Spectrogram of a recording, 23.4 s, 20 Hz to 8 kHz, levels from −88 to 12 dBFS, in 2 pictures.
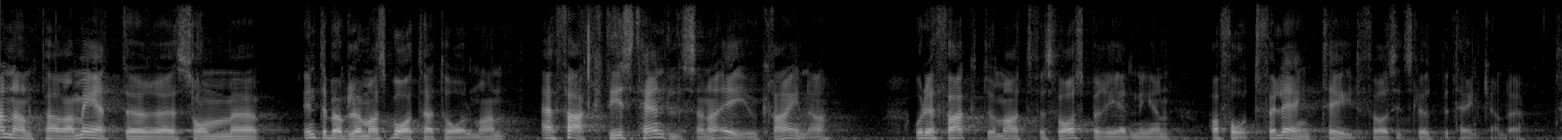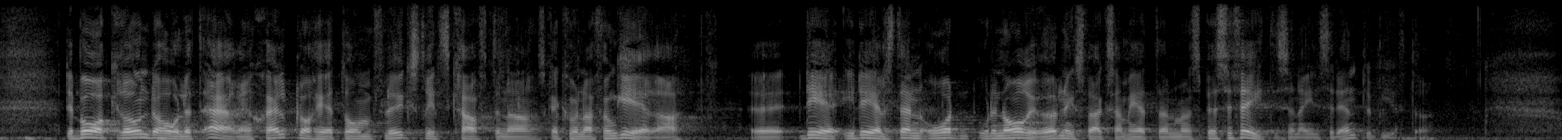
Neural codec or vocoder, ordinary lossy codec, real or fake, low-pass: none; none; real; none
